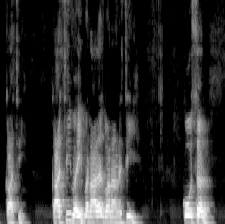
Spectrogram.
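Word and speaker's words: कोशल: कौशला, कौशला नहीं, कौशल, हिंदी में कौशल होगा लेकिन इंग्लिश में कौशला आ जाएगा क्योंकि ए है, लेकिन ये ए साइलेंट है, तो कौशल।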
